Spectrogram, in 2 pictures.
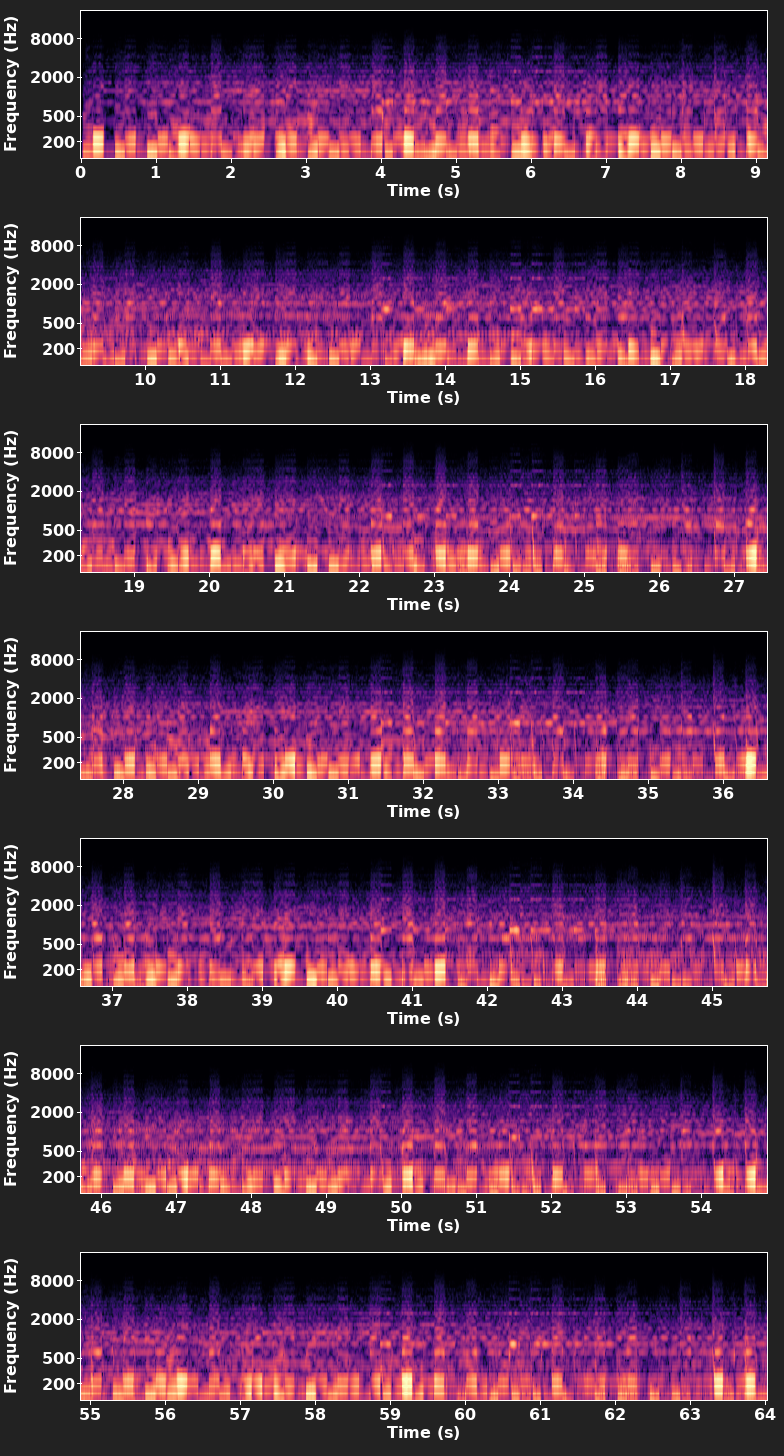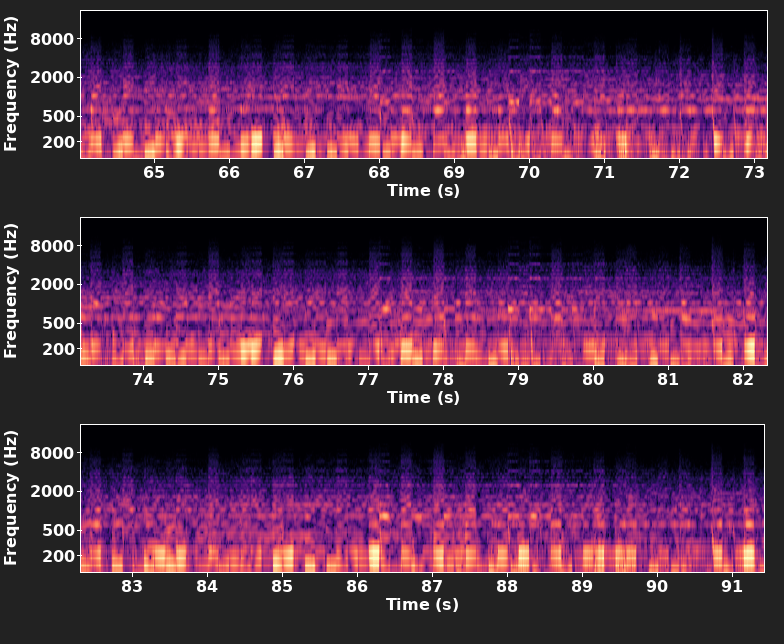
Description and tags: did this on ableton live hope u like it and did it on keyboard the tune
